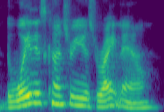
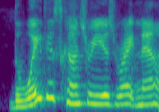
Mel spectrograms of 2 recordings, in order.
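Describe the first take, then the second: First: Said in the usual way. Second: Emphatic. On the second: Real, not acted. Emphatic start of closing point.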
